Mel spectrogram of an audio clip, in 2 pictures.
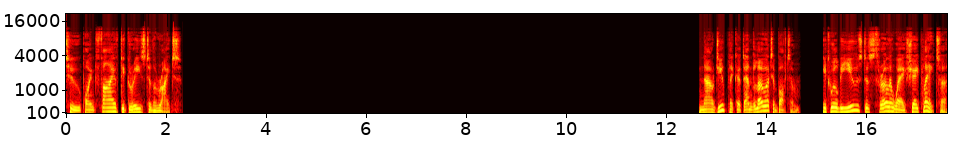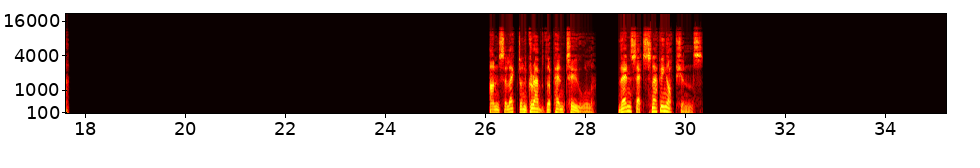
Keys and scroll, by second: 5.4 2, 5.9 ., 6.4 5.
